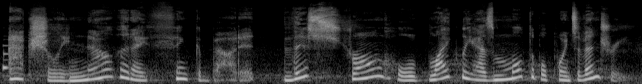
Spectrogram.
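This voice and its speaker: A woman voicing a sharp, analytical young female investigator in a game, explaining in a calm, measured way. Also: on the high side, breathy edge, full character voice. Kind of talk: voiced game dialogue.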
